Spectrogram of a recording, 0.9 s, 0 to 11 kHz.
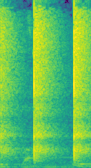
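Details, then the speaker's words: Focused (not radial) shockwave therapy device in hand mode, applied to the operator's own hand at intensity 10 of a possible 15: two sharp snapping clicks a little under half a second apart as pulses are delivered. "So right now I am getting very effective focus shockwave on the hand area, and this is the intensity 10."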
